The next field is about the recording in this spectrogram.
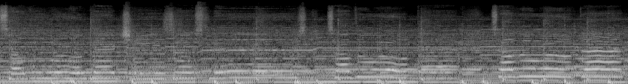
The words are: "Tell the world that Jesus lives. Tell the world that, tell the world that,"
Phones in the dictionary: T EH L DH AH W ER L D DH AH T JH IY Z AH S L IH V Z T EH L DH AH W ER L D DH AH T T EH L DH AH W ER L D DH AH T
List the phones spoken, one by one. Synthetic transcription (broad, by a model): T EH L DH AH W ER L D DH AH T JH IY Z AH S L IH V Z T EH L DH AH W ER L D DH AH T T EH L DH AH W ER L D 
